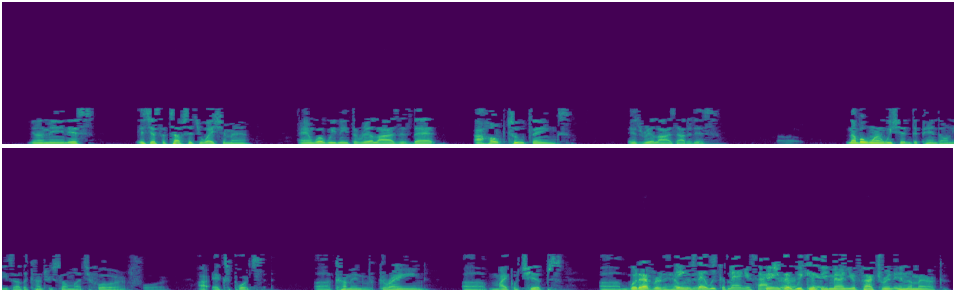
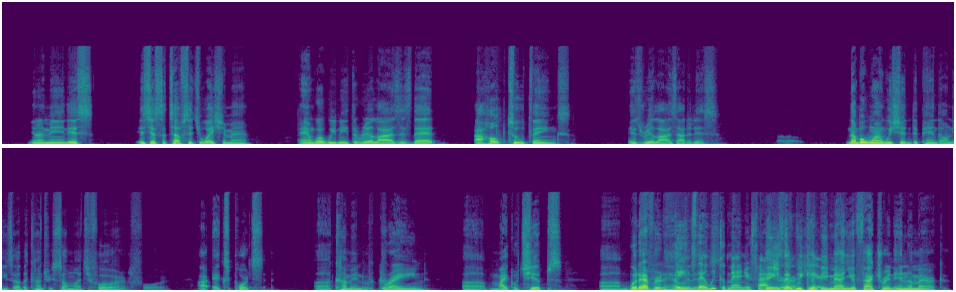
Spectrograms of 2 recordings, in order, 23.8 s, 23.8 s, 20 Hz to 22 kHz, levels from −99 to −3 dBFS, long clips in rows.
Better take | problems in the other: second | garbled, watery; badly; nothing above 5.5 kHz

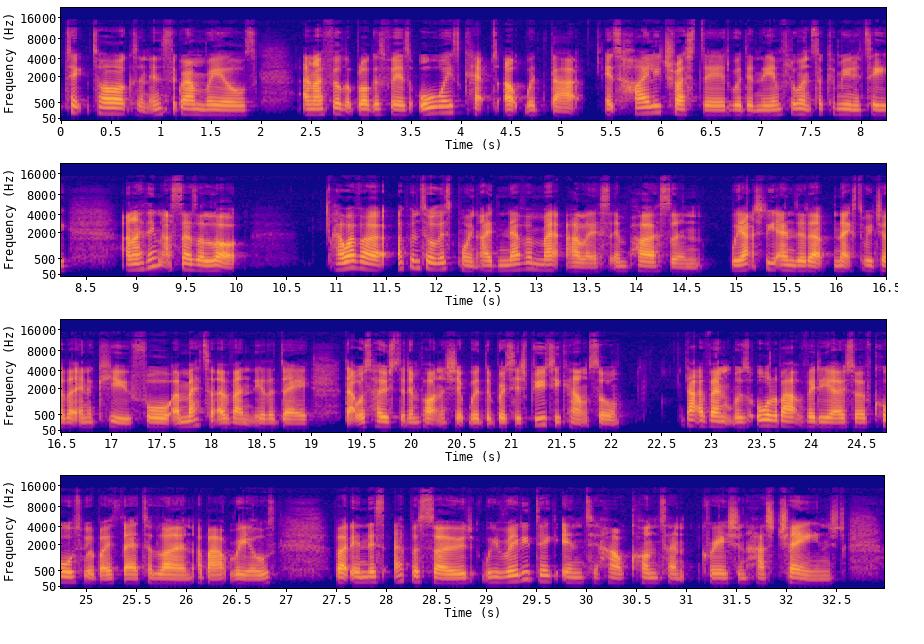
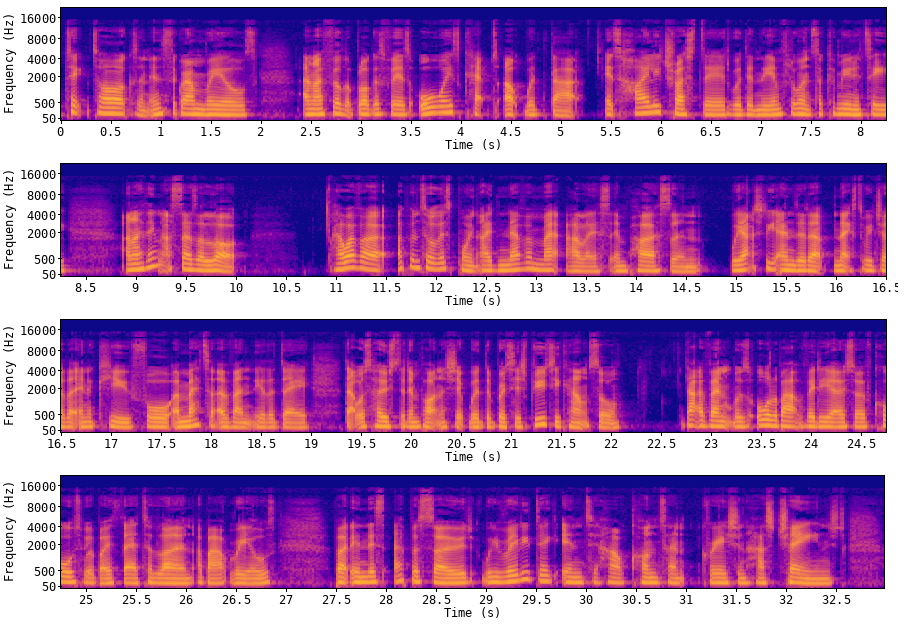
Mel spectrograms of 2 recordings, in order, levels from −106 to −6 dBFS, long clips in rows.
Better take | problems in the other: second | thin; very; fading below 300 Hz

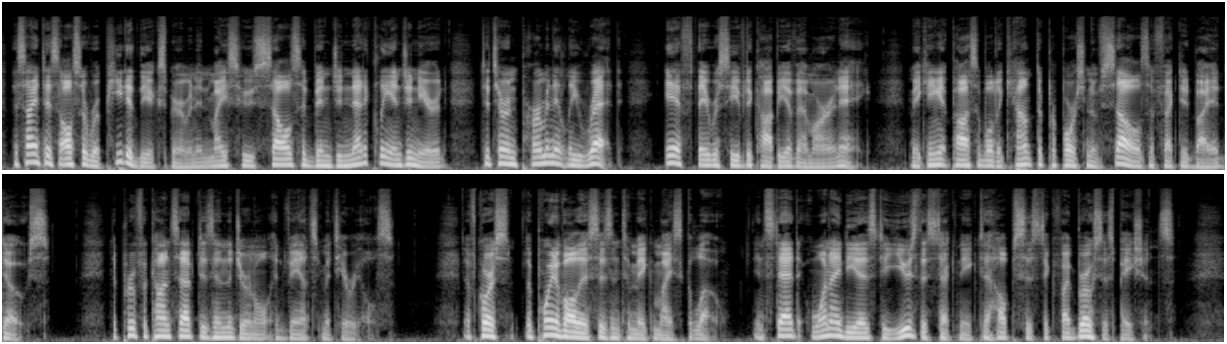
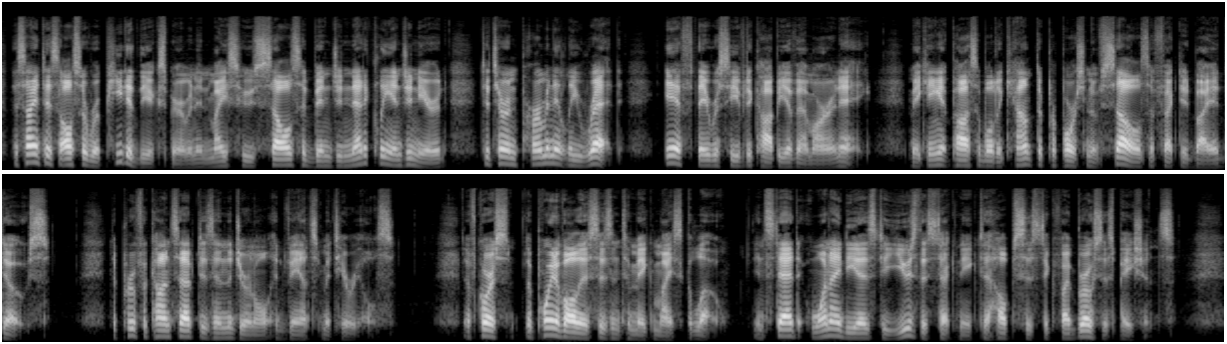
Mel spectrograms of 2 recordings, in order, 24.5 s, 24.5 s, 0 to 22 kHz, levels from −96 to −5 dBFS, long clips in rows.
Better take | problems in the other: first | thin; very; fading below 500 Hz

